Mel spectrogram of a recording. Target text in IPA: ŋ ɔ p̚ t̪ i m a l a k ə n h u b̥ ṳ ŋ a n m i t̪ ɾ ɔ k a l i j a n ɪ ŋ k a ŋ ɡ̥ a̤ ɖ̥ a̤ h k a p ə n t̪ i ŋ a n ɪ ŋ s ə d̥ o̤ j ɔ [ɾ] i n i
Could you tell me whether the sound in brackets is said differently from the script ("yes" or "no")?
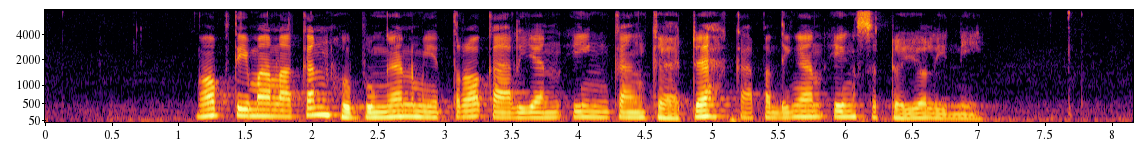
yes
